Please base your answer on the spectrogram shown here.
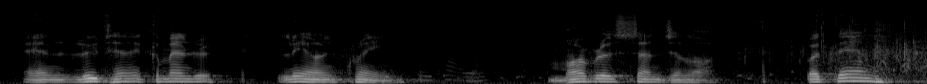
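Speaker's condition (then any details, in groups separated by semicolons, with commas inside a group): ALS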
